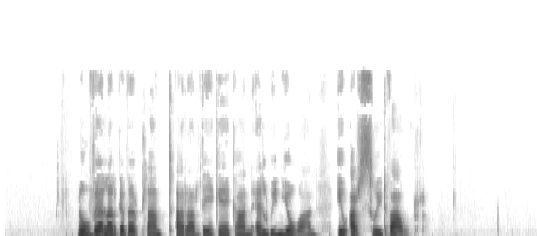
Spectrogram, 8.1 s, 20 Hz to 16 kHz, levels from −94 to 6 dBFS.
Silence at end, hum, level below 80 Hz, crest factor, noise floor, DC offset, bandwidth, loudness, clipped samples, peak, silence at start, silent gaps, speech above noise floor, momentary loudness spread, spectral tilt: 1.95 s; none; -80 dBFS; 18 dB; -81 dBFS; under 0.1%; 11.5 kHz; -26 LUFS; under 0.1%; -8 dBFS; 1.2 s; none; 56 dB; 11 LU; -6.5 dB/octave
